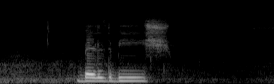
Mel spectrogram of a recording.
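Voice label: "lisa" fish cured in sea salt, Tlacochahuaya Zapotec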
